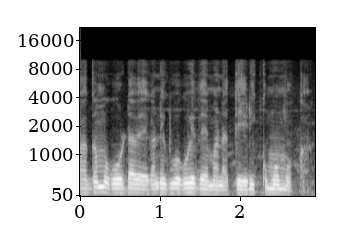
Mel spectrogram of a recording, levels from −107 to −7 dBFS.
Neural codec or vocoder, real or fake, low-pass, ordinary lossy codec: vocoder, 22.05 kHz, 80 mel bands, WaveNeXt; fake; 9.9 kHz; none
